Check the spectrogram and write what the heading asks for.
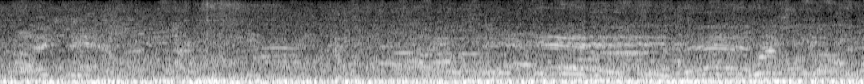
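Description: Voices of people chatting in the background over a steady low rumble; no saw is being played.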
